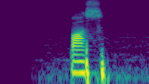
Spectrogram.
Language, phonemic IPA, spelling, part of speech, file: Assamese, /pãs/, পাঁচ, numeral, As-পাঁচ.ogg
- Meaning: five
